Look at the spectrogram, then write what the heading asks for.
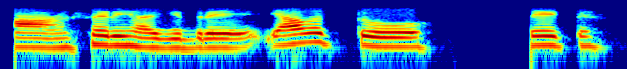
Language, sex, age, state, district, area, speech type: Kannada, female, 18-30, Karnataka, Dakshina Kannada, rural, conversation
